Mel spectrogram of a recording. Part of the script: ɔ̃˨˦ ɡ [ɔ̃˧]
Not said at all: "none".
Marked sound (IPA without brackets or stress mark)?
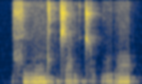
ɔ̃˦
